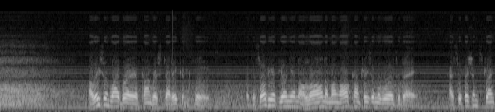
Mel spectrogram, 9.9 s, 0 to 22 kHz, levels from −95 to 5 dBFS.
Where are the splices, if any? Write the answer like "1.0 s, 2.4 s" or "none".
3.2 s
